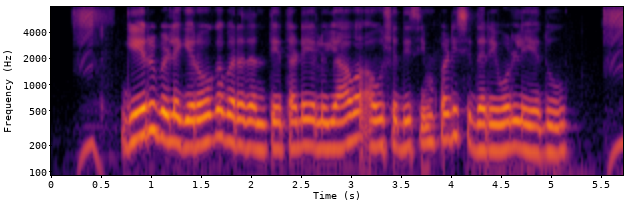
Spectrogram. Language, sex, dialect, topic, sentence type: Kannada, female, Coastal/Dakshin, agriculture, question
